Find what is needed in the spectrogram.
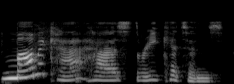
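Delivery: ordinary talk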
